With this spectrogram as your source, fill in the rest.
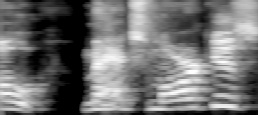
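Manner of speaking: mock screaming. Retelling what he screamed at someone: retelling own screaming. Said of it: "I actually was screaming at him".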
